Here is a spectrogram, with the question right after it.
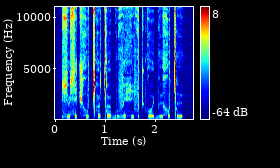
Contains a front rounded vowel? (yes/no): yes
